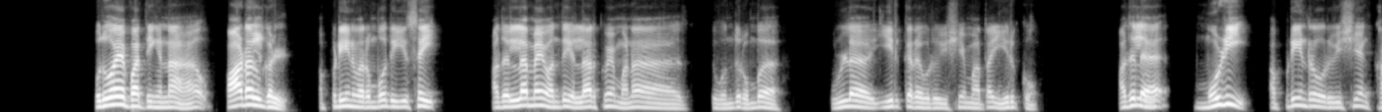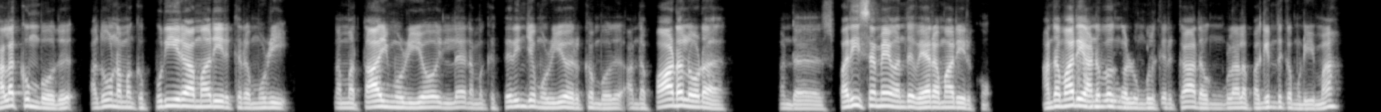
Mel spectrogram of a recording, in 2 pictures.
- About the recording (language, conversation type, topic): Tamil, podcast, மொழி உங்கள் பாடல்களை ரசிப்பதில் எந்த விதமாக பங்காற்றுகிறது?
- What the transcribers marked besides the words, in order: none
